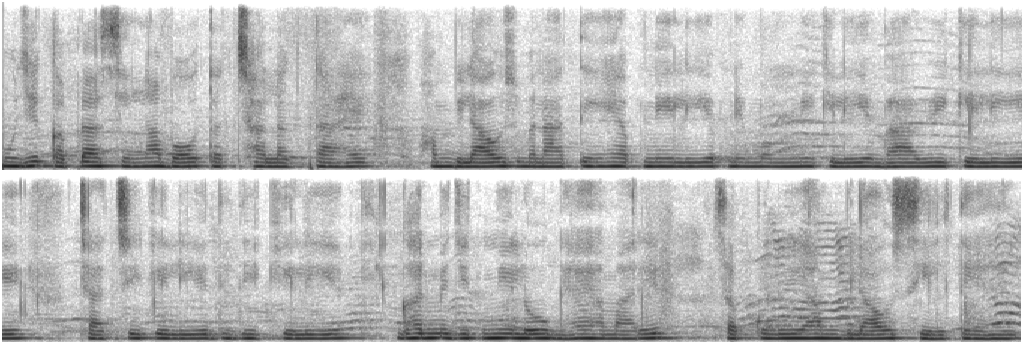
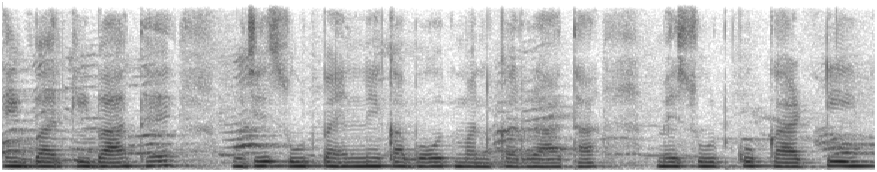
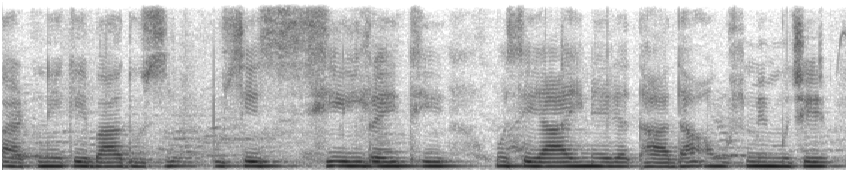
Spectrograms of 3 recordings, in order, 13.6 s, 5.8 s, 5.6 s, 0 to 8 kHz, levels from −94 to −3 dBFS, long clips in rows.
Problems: constant background noise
